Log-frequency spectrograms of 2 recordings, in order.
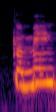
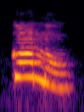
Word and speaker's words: comment: over there is not comment in french but it is pronounced as como como so the nt is not pronounced como and it literally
